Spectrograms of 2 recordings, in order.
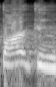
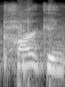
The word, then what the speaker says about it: parking: Now when you say not barking ticket, but parking ticket, you need to pronounce that P with more air.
